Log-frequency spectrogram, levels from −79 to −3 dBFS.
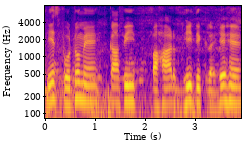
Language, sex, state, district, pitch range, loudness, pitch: Hindi, male, Haryana, Charkhi Dadri, 145-160 Hz, -15 LUFS, 155 Hz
